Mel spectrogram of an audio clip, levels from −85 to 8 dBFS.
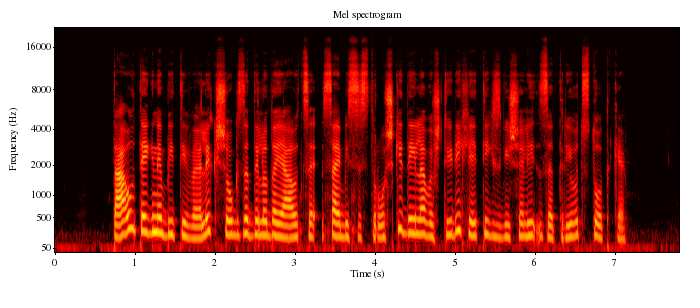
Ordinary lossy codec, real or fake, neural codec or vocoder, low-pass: none; fake; vocoder, 44.1 kHz, 128 mel bands every 512 samples, BigVGAN v2; 19.8 kHz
